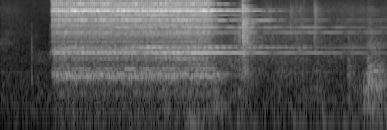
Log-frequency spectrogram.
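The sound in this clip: A telephone rings on a hospital ward as the emergency department calls about a bed: one loud, sustained electronic ring starts abruptly, holds for about a second and a half, then cuts off and fades.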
